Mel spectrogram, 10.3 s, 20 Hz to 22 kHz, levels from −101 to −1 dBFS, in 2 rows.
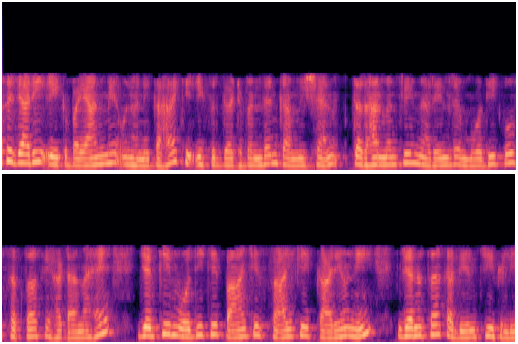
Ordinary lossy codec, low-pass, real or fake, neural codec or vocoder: MP3, 32 kbps; 3.6 kHz; fake; codec, 16 kHz, 4.8 kbps, FACodec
